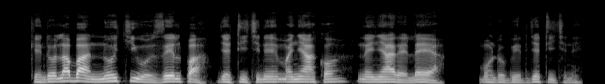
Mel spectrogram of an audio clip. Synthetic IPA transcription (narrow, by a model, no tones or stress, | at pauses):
kendolabanːot͡ʃiwozɪlpad͡ʒatit͡ʃnemaɲakɔnɛɲaɾɛlɛja | mɔndobedd͡ʒatit͡ʃne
